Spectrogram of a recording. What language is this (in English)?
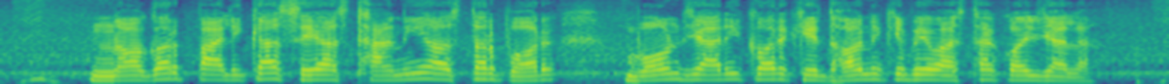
Bhojpuri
